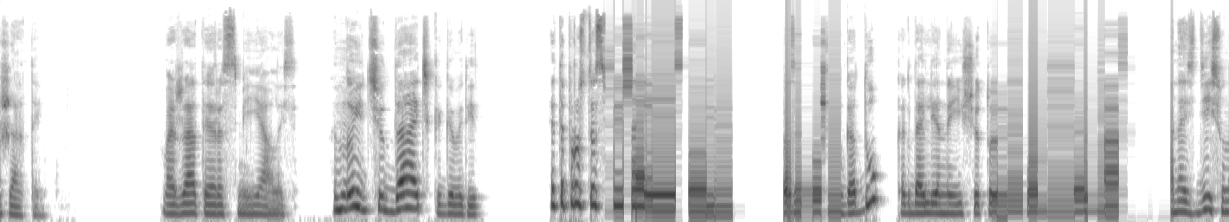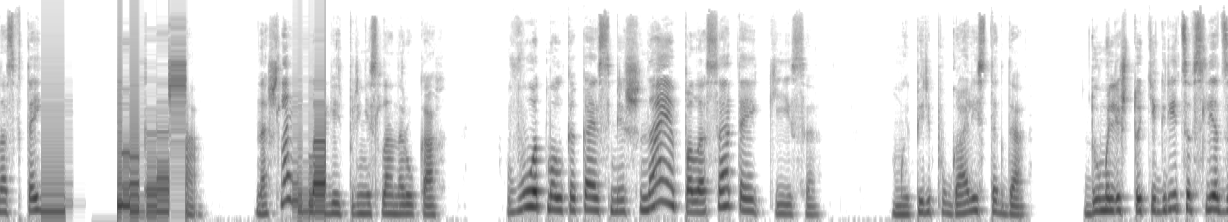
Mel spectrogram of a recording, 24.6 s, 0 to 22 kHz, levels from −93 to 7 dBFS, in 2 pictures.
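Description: A rigid, metallic buzz pitched at 100 Hz is heard from 6.04 to 8.41 s, again from 9.92 to 11.73 s, from 12.70 to 14.16 s, and briefly from 15.22 to 15.54 s, tracking the original only loosely. This is robotic sound from repeated short buffers, likely caused by audio arriving too seldom, so that all of each stretch is made of repeated 10 ms slices replayed while the real material is skipped.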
